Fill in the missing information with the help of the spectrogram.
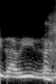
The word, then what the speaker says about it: David: Sí, David. En hebreo se pronuncia igual que en castellano.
